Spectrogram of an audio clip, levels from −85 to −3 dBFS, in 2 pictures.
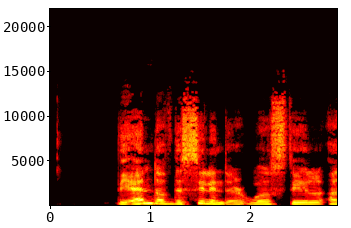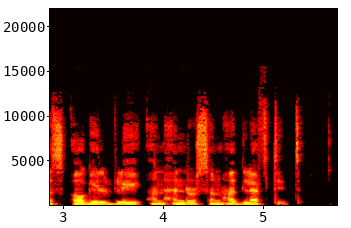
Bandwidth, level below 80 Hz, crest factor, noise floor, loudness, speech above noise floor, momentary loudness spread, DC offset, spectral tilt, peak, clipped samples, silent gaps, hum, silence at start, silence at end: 13.5 kHz; -62 dBFS; 18 dB; -85 dBFS; -24 LUFS; 61 dB; 10 LU; under 0.1%; -4.5 dB/octave; -6 dBFS; under 0.1%; none; none; 0.65 s; 0.35 s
